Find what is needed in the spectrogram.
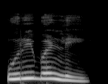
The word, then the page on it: ಉರ್ಬಳಿ: urbaḷi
